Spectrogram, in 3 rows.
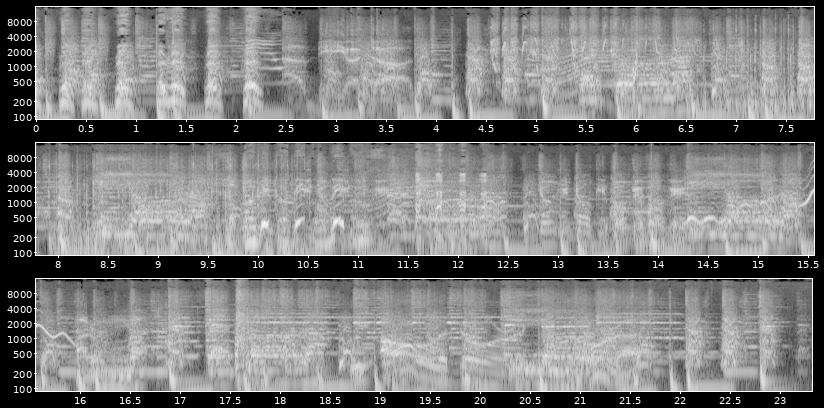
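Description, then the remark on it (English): A bouncy, old-fashioned 1980s cinema advert jingle plays loudly from start to finish. A dog's barks and clip-clopping, horse-like effects are mixed in with the music. “Got to be 80s, isn't it? Yeah, it was also, it was done in the cinemas.”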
